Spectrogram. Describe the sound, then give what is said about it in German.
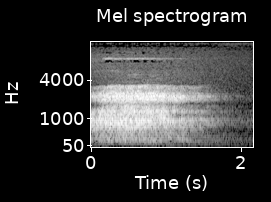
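A single long, deep breath during a relaxation exercise with a hand on the belly: an airy, steady rush that fades out softly at the end. “Leg mal deine Hand auf deinen Bauch. Atme tief ein und tief aus.”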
